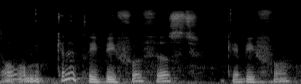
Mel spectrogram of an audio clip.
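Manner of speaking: ordinary talk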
